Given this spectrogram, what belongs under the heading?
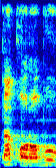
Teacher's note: कौफ को पुर पढ़ेंगे और कौफ में कलकला करेंगे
